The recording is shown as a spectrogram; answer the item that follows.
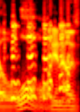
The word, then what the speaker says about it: Louisville: The correct way to say Louisville is the way you said it, Louisville, like you're swallowing your tongue. Right? Now, outside of this area, folks might say Louisville.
